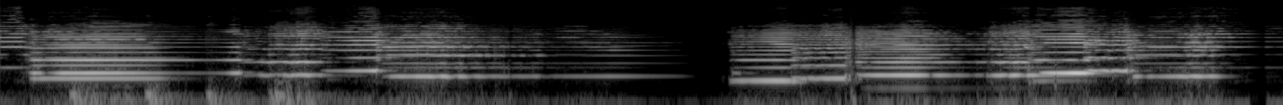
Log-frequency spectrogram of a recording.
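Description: A solo violin plays a slow lullaby melody in long bowed notes, some of them two notes at once. About halfway through it fades into a short silence, then comes back with new held notes.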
